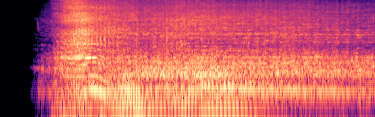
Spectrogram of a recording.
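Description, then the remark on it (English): A deep, growling roar of the Bungabo, a ferocious creature in a swamp, bursts in after a brief silence and holds loud and rumbling for several seconds, with rough low-pitched vibration and a gritty, snarling texture throughout. “My bones rattled from the creature's roar.”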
